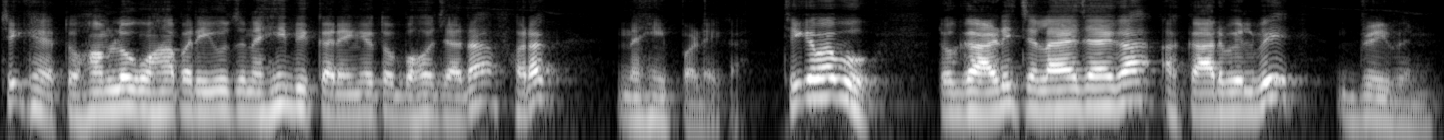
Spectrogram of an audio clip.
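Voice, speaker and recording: A man's voice: medium pitch, expressive, moderate pace, few pauses. A man teaching a grammar lesson, patiently dictating examples word by word and asking the students questions. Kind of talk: grammar lesson, explaining step by step.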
